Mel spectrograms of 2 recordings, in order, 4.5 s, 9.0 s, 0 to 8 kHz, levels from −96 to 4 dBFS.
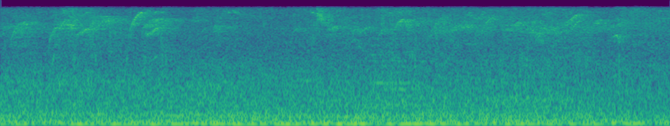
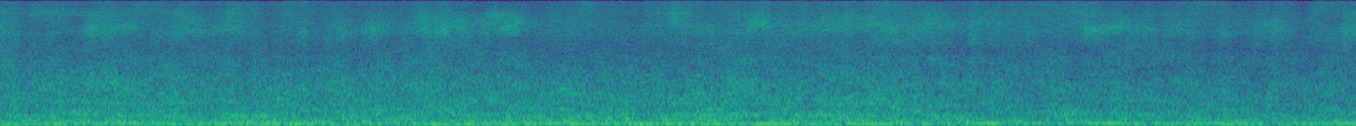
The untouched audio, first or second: first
